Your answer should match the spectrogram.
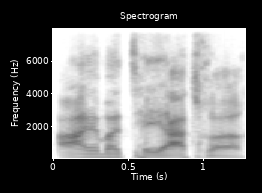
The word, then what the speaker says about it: I Am a Théâtre: And for radio listeners, it's I am a théâtre because it's spelled French style, just in case people are wondering.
